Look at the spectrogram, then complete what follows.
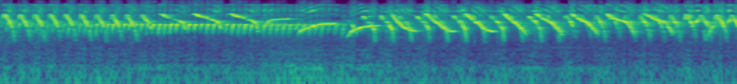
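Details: Long 'gacor panjang' canary song, meant for training young canaries learning to sing: a dense, rapid trill of repeated notes broken by a few rising whistled slurs, then a fast sweeping rattle.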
